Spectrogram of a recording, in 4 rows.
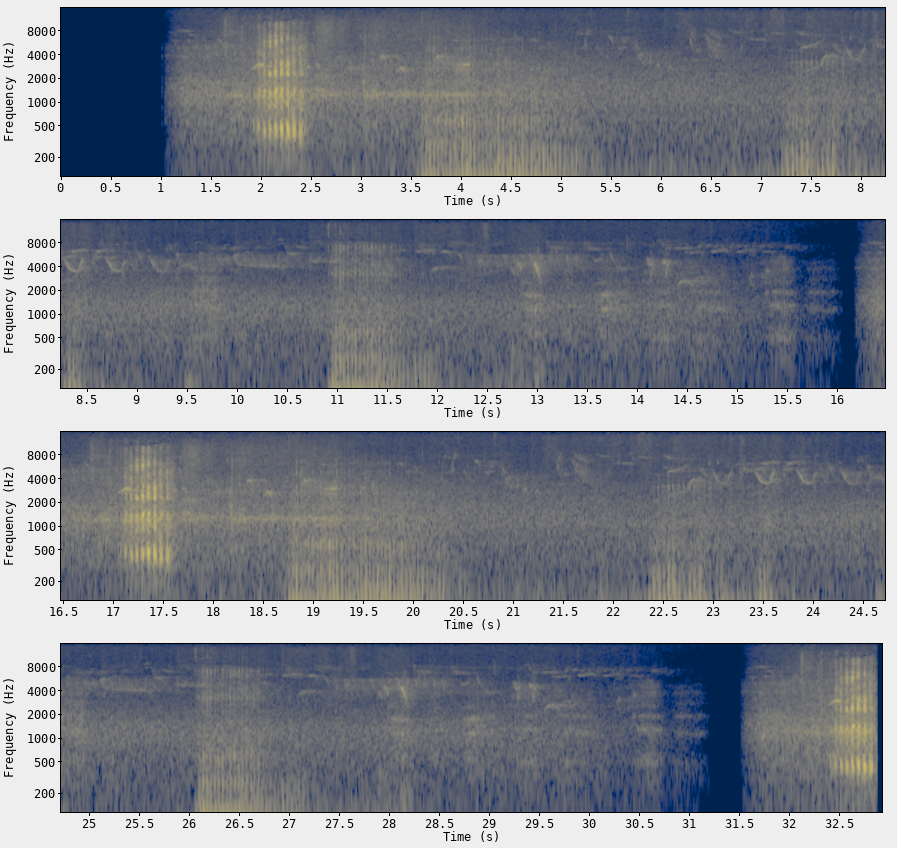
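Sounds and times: cheetah low rumbling growls: 3.0s - 10.0s, 10.8s - 14.6s, 18.2s - 25.1s, 26.0s - 29.7s.

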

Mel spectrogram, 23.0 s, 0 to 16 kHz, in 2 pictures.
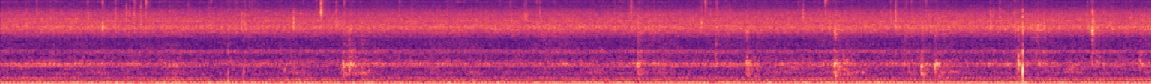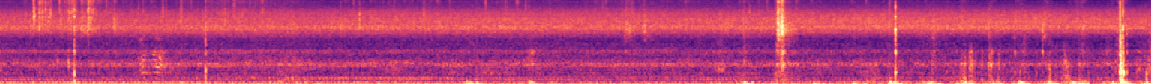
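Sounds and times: sewer jetter rumbling and hissing: 0.0s - 23.0s.

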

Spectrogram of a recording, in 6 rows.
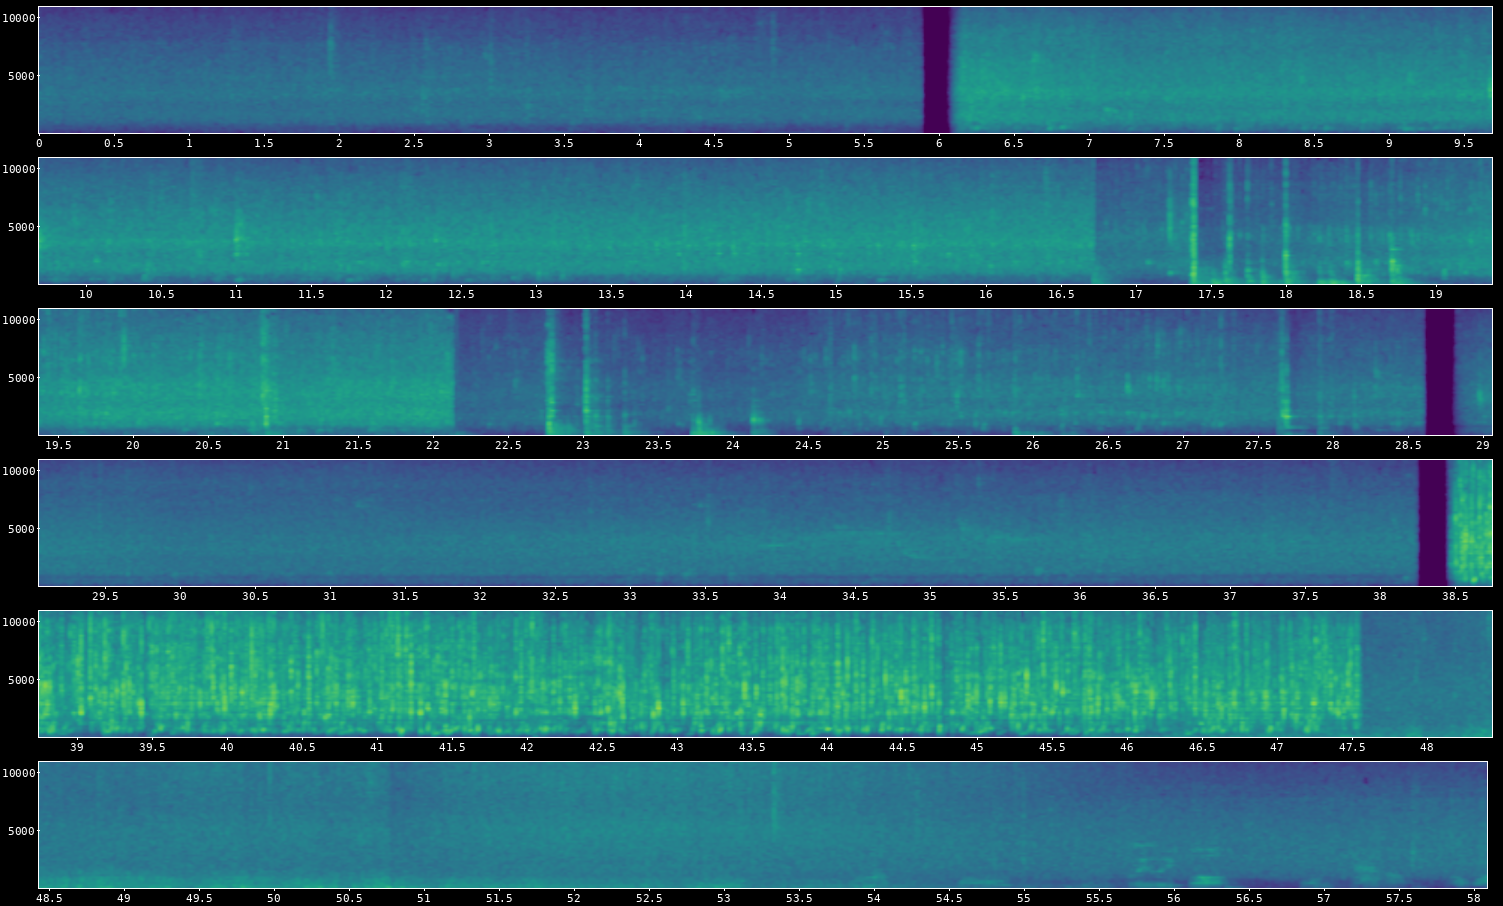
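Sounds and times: running water rushing: 0.0s - 58.0s
irregular knocks and clattering: 16.7s - 19.2s, 20.4s - 25.2s, 25.8s - 26.7s, 27.6s - 28.6s.

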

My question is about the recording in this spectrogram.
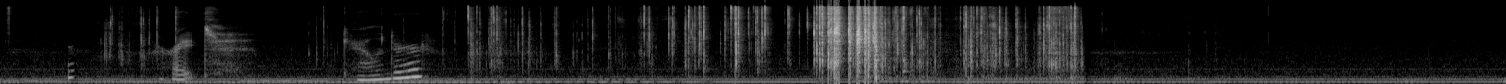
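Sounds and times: plastic packaging crinkling: 0.9s - 1.9s, 3.1s - 3.6s, 4.4s - 10.9s.

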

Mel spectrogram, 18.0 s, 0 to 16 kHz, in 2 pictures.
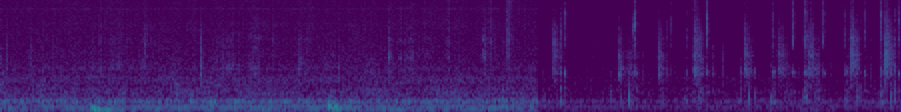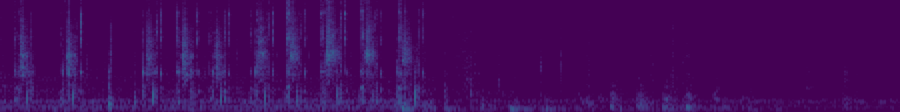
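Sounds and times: spray bottle squirts: 5.5s - 9.8s, 10.4s - 13.2s.

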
